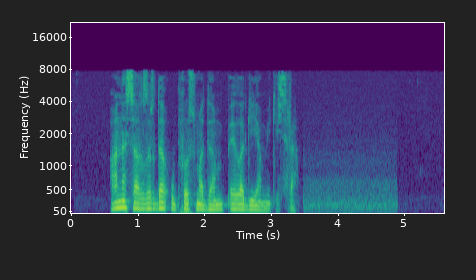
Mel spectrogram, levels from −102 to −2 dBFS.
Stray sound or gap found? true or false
false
